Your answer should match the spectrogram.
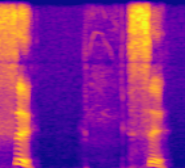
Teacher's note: Now it's 쌍시옷, double consonant, so adding a little more stress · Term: double S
